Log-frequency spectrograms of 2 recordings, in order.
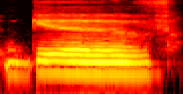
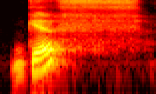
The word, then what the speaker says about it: give: and F being voiceless sometimes when we have the V sign at the ends of words people might have a tendency to say the F sound when they should be saying a voiced sound so words like have and give might accidentally sound like half and gifts and you really do want to have voicing on that V in all of those cases there is one word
